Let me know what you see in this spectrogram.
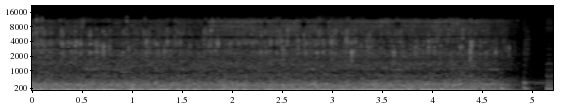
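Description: Breaded chicken cutlets sizzling in shallow oil in a stainless steel frying pan: a steady, dense crackling hiss with a low hum underneath. It cuts off abruptly just before the end.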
